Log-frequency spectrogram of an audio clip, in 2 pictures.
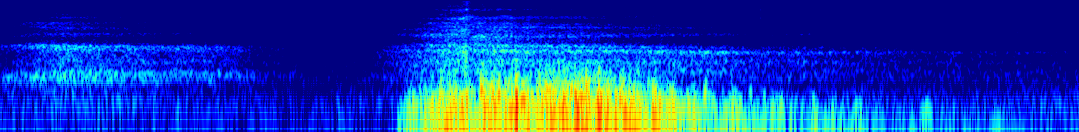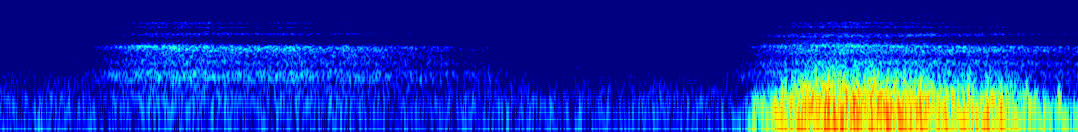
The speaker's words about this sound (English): So what do? You just pull back, remind yourself, okay, now, the breathing.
